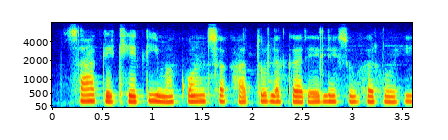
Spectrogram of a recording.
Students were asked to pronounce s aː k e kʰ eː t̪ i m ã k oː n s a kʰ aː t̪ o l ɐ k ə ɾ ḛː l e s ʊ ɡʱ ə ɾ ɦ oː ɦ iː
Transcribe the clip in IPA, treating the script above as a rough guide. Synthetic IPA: s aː k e kʰ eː t̪ i m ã k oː n s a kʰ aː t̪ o l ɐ k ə ɾ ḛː l e s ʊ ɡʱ ə ɾ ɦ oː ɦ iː

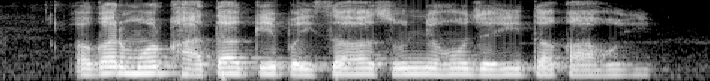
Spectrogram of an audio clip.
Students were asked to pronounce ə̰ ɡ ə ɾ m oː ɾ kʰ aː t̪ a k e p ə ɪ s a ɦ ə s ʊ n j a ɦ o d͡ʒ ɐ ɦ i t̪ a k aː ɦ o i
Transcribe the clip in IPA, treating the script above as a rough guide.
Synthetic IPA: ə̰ ɡ ə ɾ m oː ɾ kʰ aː t̪ a k e p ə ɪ s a ɦ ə s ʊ n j ə ɦ o d͡ʒ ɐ ɦ i t̪ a k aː ɦ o i

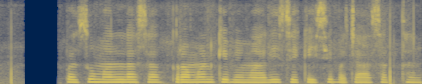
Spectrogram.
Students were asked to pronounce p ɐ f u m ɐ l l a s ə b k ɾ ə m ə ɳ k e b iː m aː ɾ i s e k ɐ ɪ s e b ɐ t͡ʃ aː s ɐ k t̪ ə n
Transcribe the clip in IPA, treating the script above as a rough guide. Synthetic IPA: p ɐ s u m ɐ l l a s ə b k ɾ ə m ə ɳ k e b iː m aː ɾ i s e k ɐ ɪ s e b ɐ t͡ʃ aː s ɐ k t̪ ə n

